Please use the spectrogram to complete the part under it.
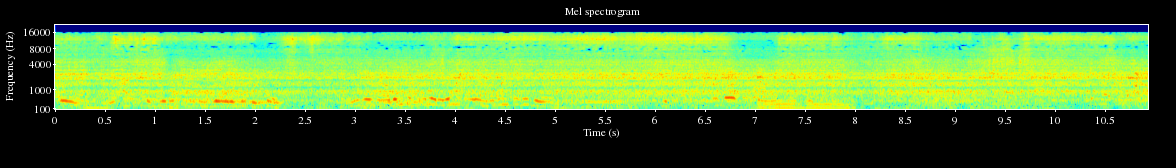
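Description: A cutting torch hisses and crackles steadily against metal.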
